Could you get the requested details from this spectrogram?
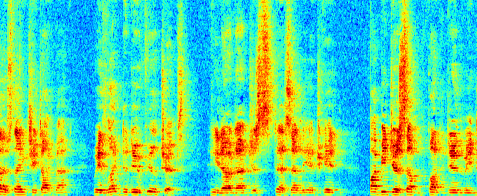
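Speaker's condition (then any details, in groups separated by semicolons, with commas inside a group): Friedreich ataxia; inherited; diagnosed at age 12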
